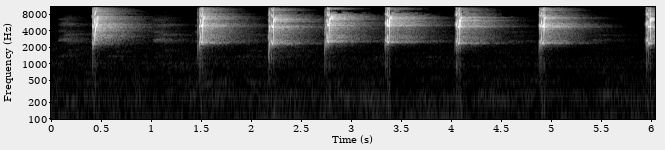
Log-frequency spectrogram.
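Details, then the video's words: Green lovebird chirping: sharp, high, harsh chirps with quick decay, repeated roughly every 0.6 to 1 second, in an otherwise quiet setting. "Love Bird Singing and Chirping Sounds - Green"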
